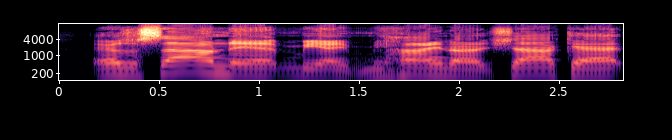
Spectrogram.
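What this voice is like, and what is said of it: Attempted Australian accent, sounds Kennedy-like. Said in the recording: “let me work my Australian accent ... Wait, that sounds like a Kennedy.”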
